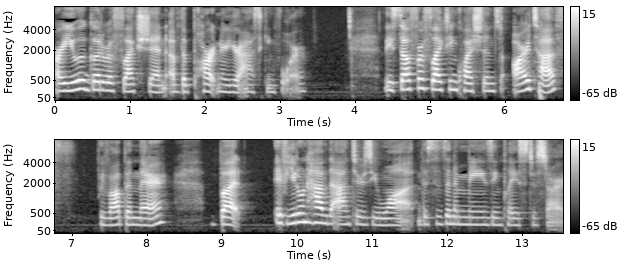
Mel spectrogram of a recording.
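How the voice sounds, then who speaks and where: In a Californian accent, a woman speaks at a fairly slow pace with medium pitch and fairly even intonation, on a very clean recording with a silent background. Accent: Californian American English. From Los Angeles. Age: 20s. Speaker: podcast host. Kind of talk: motivational monologue. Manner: casual, laughing.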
